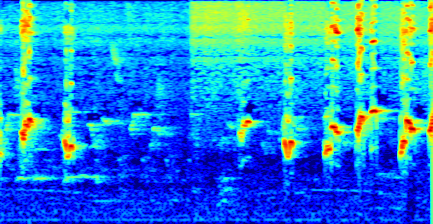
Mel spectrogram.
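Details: Yellow-vented bulbul fighting song used to coax birds into singing; scattered bright chirps and slurred whistles with a gap midway, then a quick cluster of rising notes at the end.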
